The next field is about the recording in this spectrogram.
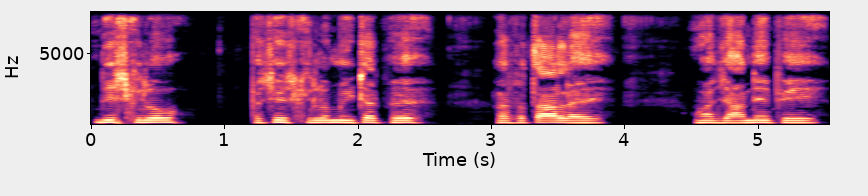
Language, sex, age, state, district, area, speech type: Hindi, male, 60+, Uttar Pradesh, Jaunpur, rural, spontaneous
